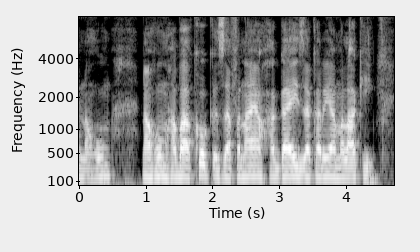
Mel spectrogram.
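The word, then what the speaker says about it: חבקוק: हबाकुक भी खावाकुक का साउंड है, कव्वाली जैसा का साउंड है। ये खा नहीं, हा नहीं, लेकिन हवाकुक, हबाकुक बोल सकते हैं हिंदी में, लेकिन इब्रानी में ऐसे बोलते हैं।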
